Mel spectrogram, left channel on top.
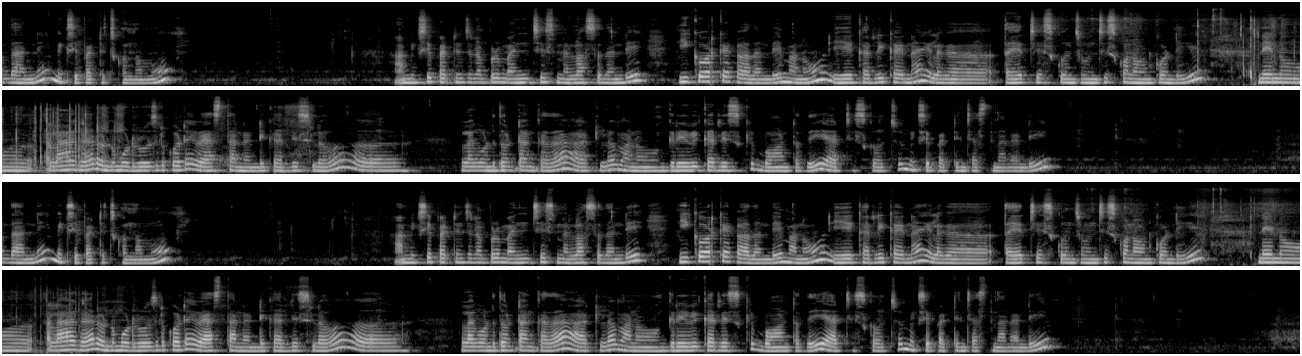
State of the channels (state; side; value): normal; both; correlation 0.31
